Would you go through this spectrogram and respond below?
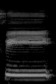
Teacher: فا کے نیچے زیر، آگے یا ساکن ہے، یہ یا مدہ ہے، ایک الف کی مقدار کھینچ کر پڑھیں گے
